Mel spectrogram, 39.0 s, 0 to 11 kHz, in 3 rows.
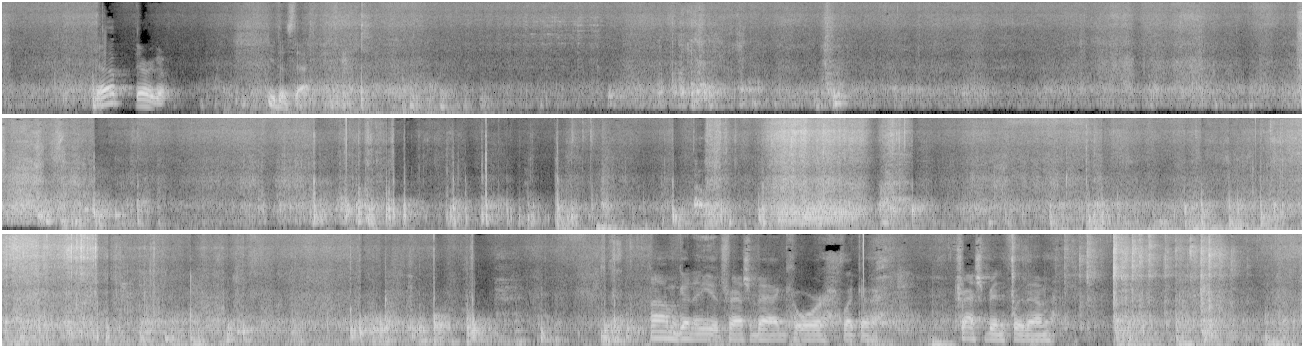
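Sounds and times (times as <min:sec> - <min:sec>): fabric rubbing on microphone: 0:02.0 - 0:17.4, 0:19.0 - 0:30.1
scuffs: 0:02.0 - 0:39.0
low rumbling handling noise: 0:13.4 - 0:39.0
cat litter scraping and rustling: 0:19.0 - 0:30.5.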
